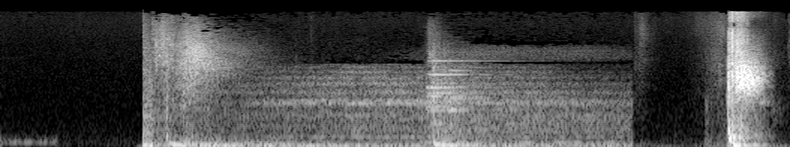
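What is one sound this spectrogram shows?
A young man groans dramatically.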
